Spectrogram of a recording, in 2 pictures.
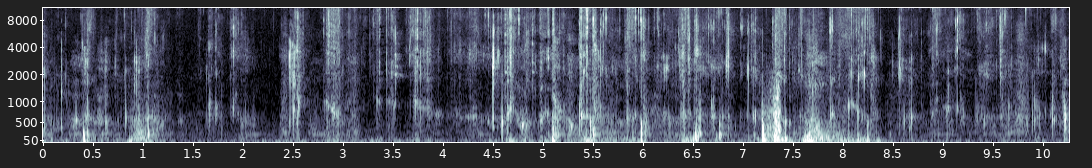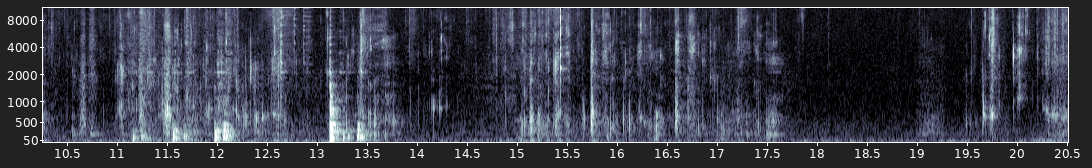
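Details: A dog eats cordon bleu, chewing and crunching with sharp, irregular bites close to the listener.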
